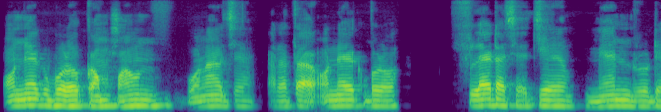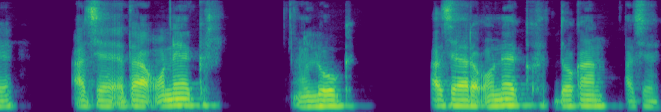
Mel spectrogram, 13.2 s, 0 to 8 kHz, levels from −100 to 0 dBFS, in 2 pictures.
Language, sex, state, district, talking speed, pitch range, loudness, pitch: Bengali, male, West Bengal, Malda, 110 wpm, 105-115 Hz, -18 LUFS, 110 Hz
